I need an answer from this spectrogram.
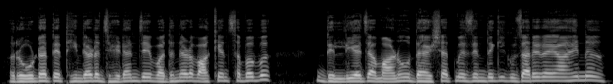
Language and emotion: Sindhi, fearful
